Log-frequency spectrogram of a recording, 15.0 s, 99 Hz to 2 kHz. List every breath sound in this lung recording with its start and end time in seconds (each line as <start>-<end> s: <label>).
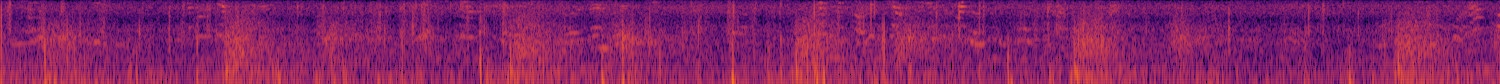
0.32-2.08 s: exhalation
0.32-2.08 s: crackles
2.13-3.14 s: crackles
2.15-3.15 s: inhalation
3.15-4.91 s: crackles
3.17-4.92 s: exhalation
4.95-6.08 s: crackles
4.96-6.09 s: inhalation
6.09-7.85 s: crackles
6.11-7.86 s: exhalation
7.88-8.81 s: crackles
7.88-8.82 s: inhalation
8.89-10.64 s: crackles
8.91-10.65 s: exhalation
10.70-11.63 s: crackles
10.70-11.64 s: inhalation
11.64-13.90 s: crackles
11.66-13.93 s: exhalation
14.01-14.95 s: crackles
14.01-14.96 s: inhalation
14.98-15.00 s: exhalation
14.98-15.00 s: crackles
